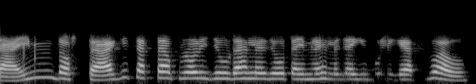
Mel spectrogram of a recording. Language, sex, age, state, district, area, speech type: Odia, female, 45-60, Odisha, Angul, rural, conversation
